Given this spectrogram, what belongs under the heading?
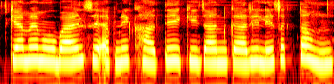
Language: Hindi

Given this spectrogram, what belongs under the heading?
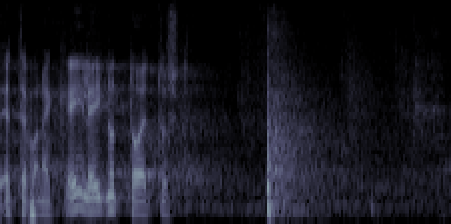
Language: Estonian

